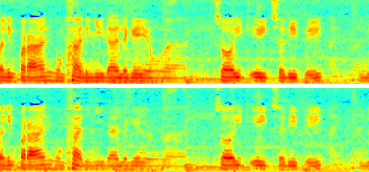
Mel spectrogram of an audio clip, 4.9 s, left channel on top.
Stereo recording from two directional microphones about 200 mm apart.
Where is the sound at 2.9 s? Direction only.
10° left (ahead or behind).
